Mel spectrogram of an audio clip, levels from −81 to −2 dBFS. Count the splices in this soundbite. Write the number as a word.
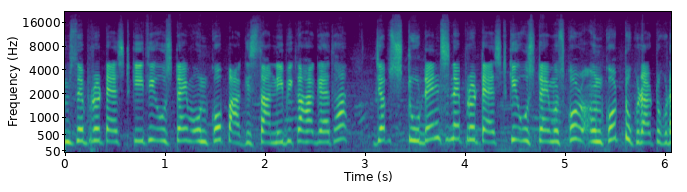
zero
